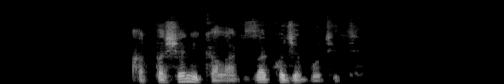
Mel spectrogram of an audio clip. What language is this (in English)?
Laz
